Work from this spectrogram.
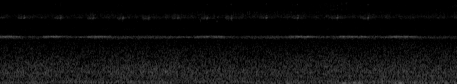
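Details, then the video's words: Night chorus of crickets in southern Crimea: a continuous shrill trill that pulses slightly and a thinner, higher ringing layer, both set against the constant rushing of a light night breeze. "Сверчки поют"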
